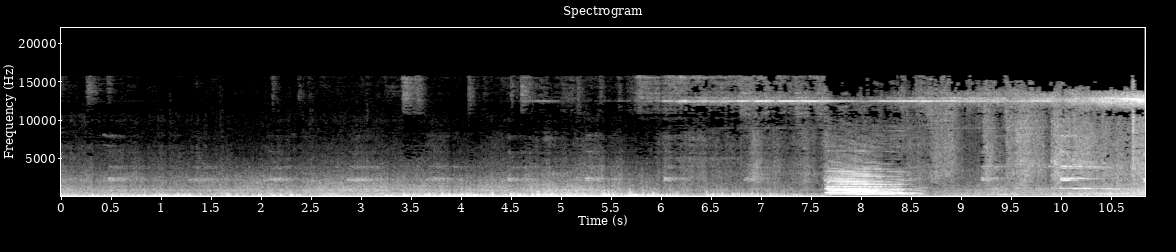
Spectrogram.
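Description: NJ Transit GP40PH-2B diesel locomotive approaching and passing close, its engine and wheels rumbling while a bell dings steadily about twice a second. About three-quarters of the way through it sounds one horn blast of about a second, and a second blast begins near the end.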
